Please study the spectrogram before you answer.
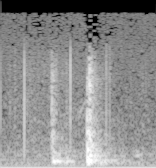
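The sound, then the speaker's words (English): A library door being closed makes a soft knock, then a firmer, dull thud as it shuts, both quiet against a faint hiss. “Now let me close this door.”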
